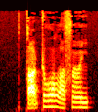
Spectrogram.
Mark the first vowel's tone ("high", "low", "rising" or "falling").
high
